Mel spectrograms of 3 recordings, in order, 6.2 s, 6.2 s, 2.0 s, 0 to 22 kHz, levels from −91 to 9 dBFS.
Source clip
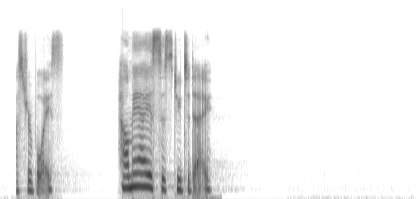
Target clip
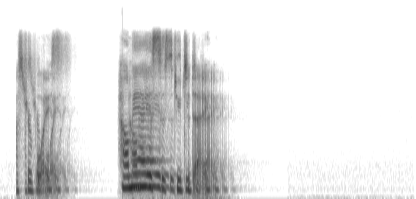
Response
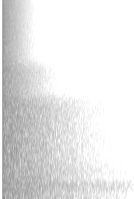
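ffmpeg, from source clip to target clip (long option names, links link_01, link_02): -filter_complex "[0:a]asplit=2[link_01][link_02];[link_02]adelay=129,lowpass=frequency=2700:poles=1,volume=-5.5dB,asplit=2[link_03][link_04];[link_04]adelay=129,lowpass=frequency=2700:poles=1,volume=0.21,asplit=2[link_05][link_06];[link_06]adelay=129,lowpass=frequency=2700:poles=1,volume=0.21[link_07];[link_01][link_03][link_05][link_07]amix=inputs=4:normalize=0,volume=6dB"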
